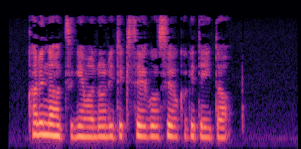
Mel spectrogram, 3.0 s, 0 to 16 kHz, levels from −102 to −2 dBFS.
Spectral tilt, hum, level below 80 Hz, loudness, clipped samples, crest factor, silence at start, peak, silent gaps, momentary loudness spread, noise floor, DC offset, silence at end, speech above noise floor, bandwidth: -4 dB/octave; none; -78 dBFS; -27 LUFS; under 0.1%; 18 dB; 0.3 s; -10 dBFS; none; 9 LU; -69 dBFS; under 0.1%; 0.7 s; 43 dB; 11.5 kHz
